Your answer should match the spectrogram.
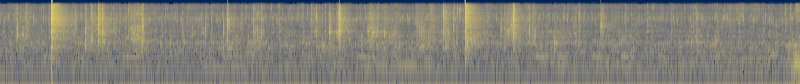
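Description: Kitchen handling sounds: scattered sharp clicks and taps, two of them loud, about half a second in and near five seconds, as pasta sheets are laid into a glass dish of sauce. Underneath are a faint liquid bubbling sound from the hot sauce and a steady low hum.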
